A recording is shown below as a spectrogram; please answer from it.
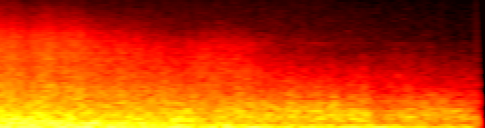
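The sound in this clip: A bomb explosion sound effect: one loud, deep booming blast of broad rumbling noise that fades gradually over about two seconds, with no voices.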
